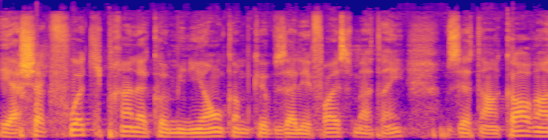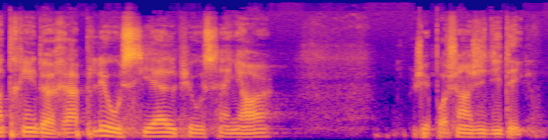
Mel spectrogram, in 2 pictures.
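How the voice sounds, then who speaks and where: With a Quebec accent, a man talks at a medium pitch in a dark, mellow tone, his intonation fairly even. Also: moderate pace. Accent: Québécois French. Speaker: pastor. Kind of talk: sermon.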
